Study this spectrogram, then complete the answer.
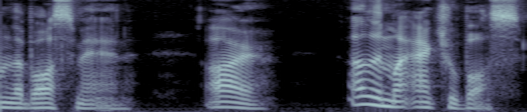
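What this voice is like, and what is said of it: Usual voice. Nothing is said of it.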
